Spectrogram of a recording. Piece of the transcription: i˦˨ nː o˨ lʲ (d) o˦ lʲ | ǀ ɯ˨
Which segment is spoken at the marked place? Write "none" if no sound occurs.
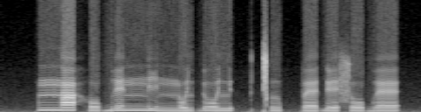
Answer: ɗ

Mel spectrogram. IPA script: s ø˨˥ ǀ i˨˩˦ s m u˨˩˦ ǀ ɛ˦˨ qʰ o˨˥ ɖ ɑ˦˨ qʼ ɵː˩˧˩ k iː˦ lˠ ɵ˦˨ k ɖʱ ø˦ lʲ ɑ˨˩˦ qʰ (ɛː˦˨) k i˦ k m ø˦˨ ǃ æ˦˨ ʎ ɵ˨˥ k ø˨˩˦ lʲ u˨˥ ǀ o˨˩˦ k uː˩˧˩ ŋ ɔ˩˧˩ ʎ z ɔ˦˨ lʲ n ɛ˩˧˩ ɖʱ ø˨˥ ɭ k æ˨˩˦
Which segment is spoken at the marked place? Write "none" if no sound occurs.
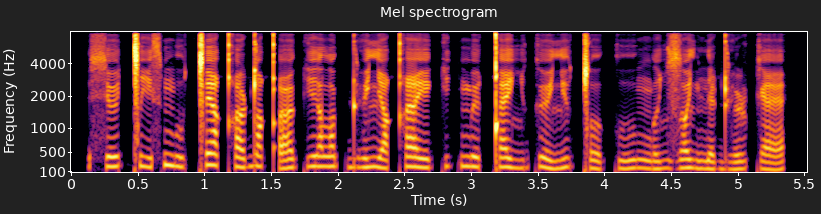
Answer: eː˦˨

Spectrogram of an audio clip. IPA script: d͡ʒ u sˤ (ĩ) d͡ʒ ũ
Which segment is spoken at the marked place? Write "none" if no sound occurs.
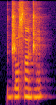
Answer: ĩ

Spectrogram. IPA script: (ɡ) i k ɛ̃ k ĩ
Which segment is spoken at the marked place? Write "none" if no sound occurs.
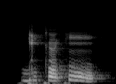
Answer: ɡ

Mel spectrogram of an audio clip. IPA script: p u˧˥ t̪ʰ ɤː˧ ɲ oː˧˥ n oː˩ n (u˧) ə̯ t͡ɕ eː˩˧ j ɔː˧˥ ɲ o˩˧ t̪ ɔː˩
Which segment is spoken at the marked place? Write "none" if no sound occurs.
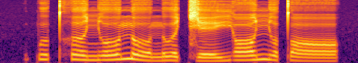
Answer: u˧˩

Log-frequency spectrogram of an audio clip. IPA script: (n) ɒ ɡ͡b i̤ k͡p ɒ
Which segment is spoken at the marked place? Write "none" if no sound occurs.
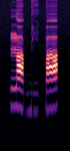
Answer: n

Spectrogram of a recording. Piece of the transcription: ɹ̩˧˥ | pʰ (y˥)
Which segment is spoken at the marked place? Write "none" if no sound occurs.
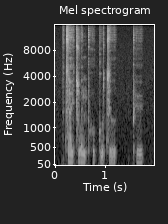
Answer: y˥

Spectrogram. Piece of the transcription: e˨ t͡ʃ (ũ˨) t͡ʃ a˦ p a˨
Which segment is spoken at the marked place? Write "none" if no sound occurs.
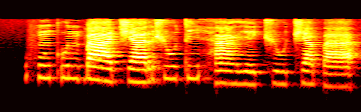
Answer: u˨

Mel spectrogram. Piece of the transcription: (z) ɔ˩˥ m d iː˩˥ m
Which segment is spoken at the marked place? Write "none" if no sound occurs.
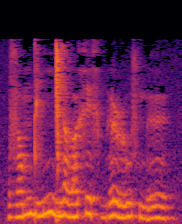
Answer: z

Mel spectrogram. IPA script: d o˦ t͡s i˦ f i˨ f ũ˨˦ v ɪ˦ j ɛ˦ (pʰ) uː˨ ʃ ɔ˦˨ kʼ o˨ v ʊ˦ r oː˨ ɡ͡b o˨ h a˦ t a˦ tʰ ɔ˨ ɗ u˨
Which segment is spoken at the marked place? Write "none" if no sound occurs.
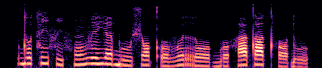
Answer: b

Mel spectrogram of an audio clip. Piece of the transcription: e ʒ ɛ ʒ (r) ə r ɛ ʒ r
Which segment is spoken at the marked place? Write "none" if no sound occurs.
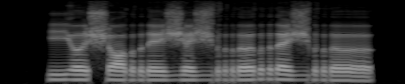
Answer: r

